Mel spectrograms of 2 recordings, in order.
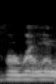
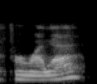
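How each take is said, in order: First: The name begins with a V sound. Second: The name begins with an F sound. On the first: This is the name as it was really spelled. The speaker calls it right. "with a V" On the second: This is how a small child who could not say V said it. The speaker calls it wrong. "I used to say F for V"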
